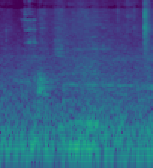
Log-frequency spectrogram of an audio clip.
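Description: Quiet handling of a small metal grease nipple being taken out of a scooter brake unit's casting: a faint short sound about half a second in and one sharp click near the end, over a low steady hum.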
